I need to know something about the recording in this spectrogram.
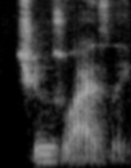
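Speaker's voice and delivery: soft whisper, dropped low; whispered warning. Acted. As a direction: breathe it as an ominous hint. Ending advice dramatically.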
